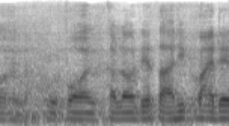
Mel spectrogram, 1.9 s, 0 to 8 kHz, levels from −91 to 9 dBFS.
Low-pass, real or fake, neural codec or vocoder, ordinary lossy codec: none; fake; codec, 16 kHz, 1 kbps, X-Codec, WavLM features, trained on Multilingual LibriSpeech; none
